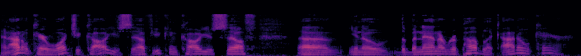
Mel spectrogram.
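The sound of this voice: Lively intonation in an unforced reading voice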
